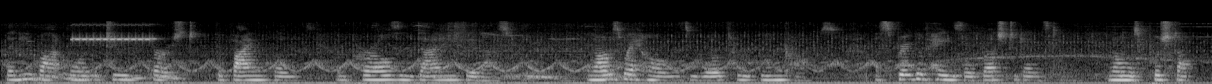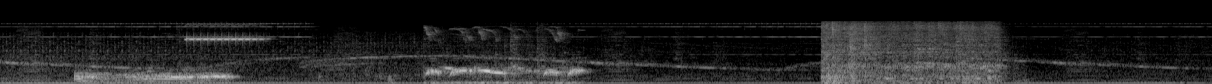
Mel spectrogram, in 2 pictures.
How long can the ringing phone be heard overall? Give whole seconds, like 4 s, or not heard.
2 s.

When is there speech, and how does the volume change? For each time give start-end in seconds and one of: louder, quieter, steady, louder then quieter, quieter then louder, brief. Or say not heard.
0.1-11.9 steady.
